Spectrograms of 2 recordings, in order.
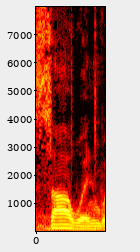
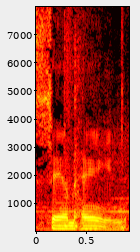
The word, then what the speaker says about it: Samhain: We talked about the origin of Halloween, the origins of Samhain, which I famously mispronounced as Samhain.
